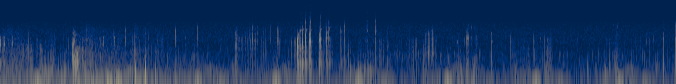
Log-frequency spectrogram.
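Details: Stomach noises from an empty stomach while trying to sleep: low continuous gurgling and rumbling with bubbly squeaks.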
